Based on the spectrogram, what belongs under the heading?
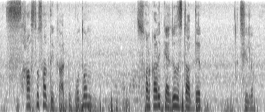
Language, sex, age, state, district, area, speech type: Bengali, male, 30-45, West Bengal, Purba Bardhaman, urban, spontaneous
